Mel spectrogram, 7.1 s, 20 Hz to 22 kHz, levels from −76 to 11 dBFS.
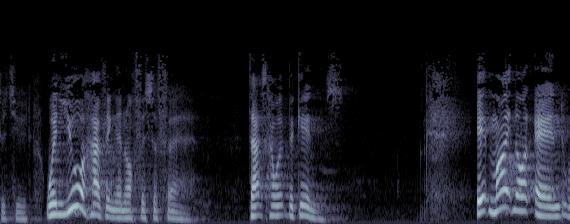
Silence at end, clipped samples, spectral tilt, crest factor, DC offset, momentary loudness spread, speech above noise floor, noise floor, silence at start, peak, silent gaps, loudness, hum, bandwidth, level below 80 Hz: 0 s; under 0.1%; -6.5 dB/octave; 20 dB; under 0.1%; 19 LU; 39 dB; -59 dBFS; 0 s; 0 dBFS; none; -19 LUFS; none; 8.4 kHz; -60 dBFS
